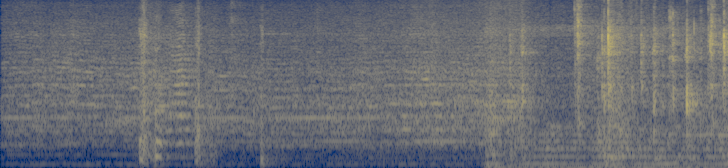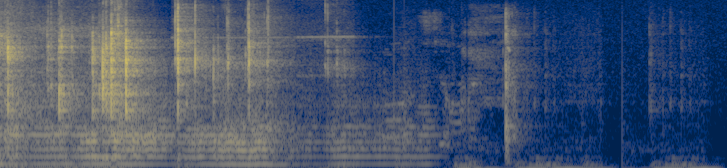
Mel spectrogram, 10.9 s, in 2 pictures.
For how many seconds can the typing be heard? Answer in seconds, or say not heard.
7 s.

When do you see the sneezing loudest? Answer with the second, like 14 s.
1 s.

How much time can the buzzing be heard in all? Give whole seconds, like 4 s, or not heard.
9 s.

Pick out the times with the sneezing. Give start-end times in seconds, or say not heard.
1.0-2.1, 8.3-9.3.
